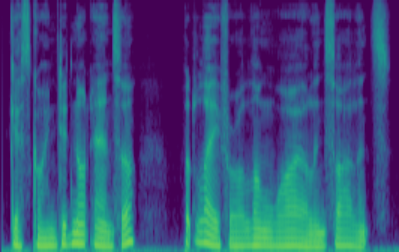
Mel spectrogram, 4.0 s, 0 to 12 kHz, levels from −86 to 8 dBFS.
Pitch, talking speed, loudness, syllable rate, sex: 110 Hz, 180 wpm, -18 LUFS, 5.5 syllables/s, male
